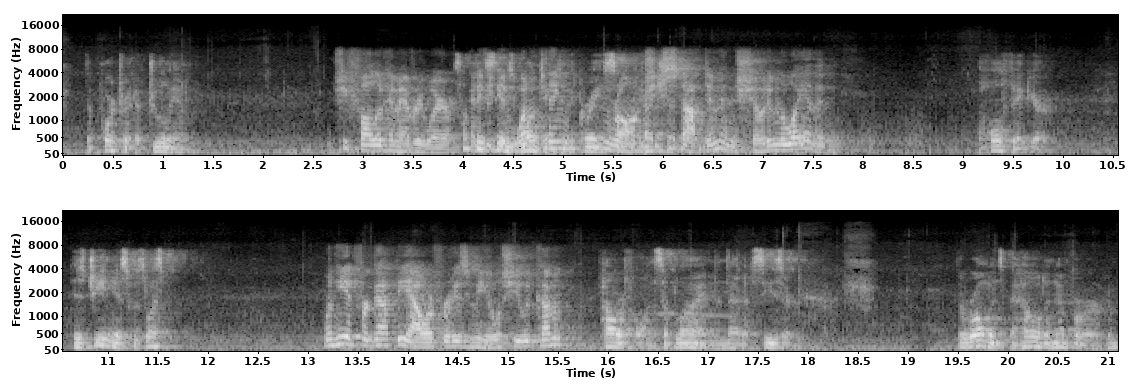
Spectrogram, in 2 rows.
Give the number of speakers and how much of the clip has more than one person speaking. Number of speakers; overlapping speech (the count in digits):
2, about 10%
